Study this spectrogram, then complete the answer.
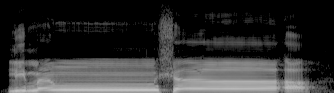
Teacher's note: غنہ کرنا ہے یہاں پر کیونکہ نون ساکن کے بعد شین حرف اخفا میں سے آ رہا ہے · شین کی ادائیگی ہوتی ہے زبان کے درمیان اور تالو کے درمیان سے, حرف تفشی بھی کہلاتا ہے شین, منہ میں آواز پھیلتی بھی ہے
